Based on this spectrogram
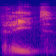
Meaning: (noun) reed; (proper noun) 1. any of various settlements 2. a surname
- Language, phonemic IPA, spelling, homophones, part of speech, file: German, /ʁiːt/, Ried, riet, noun / proper noun, De-Ried.ogg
